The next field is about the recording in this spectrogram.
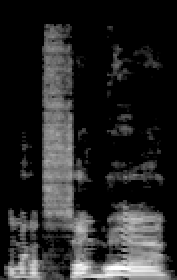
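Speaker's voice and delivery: loud, slow, drawn-out scream of joy; excited scream. Real, not acted. Fan pulling Sungwon's card, screaming his name.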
